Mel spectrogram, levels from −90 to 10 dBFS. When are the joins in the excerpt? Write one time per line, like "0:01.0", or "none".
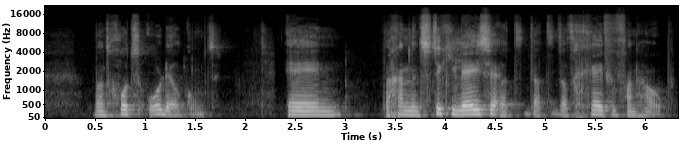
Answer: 0:02.3
0:04.5

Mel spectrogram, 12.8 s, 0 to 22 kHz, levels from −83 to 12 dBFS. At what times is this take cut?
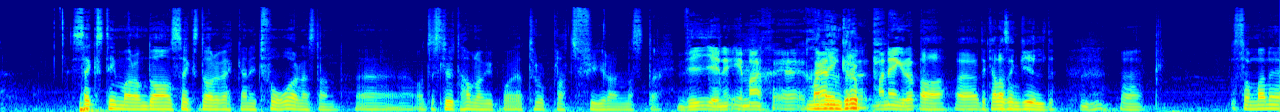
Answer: none

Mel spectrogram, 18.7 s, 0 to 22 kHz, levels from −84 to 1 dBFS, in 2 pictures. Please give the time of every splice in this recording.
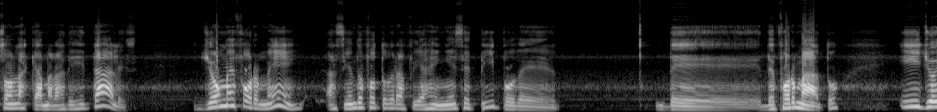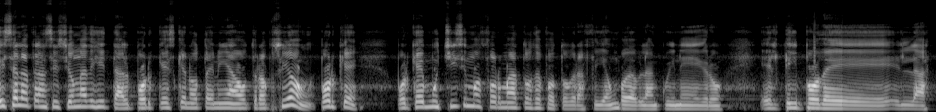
0:12.5
0:15.6

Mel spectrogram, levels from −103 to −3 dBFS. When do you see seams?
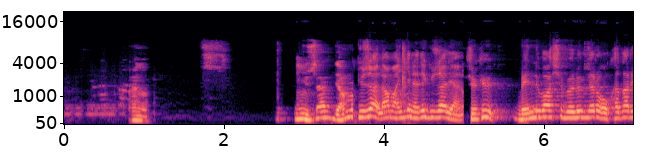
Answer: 0:03.6
0:05.0

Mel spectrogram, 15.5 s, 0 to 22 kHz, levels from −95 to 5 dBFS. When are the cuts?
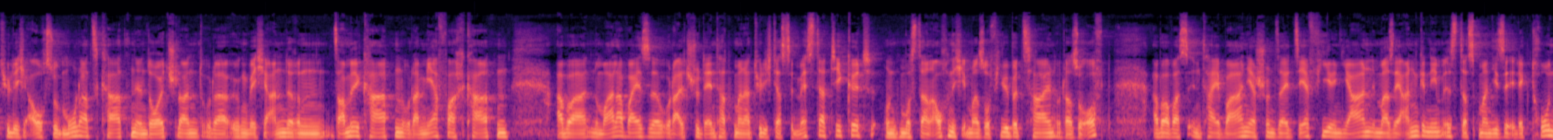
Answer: none

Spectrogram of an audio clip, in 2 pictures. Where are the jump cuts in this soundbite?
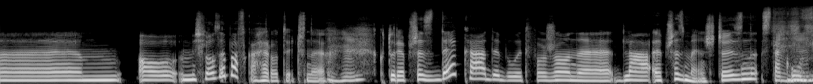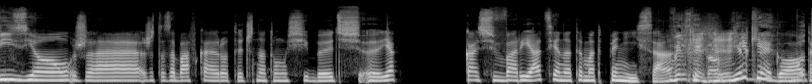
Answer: none

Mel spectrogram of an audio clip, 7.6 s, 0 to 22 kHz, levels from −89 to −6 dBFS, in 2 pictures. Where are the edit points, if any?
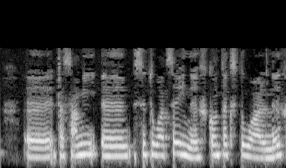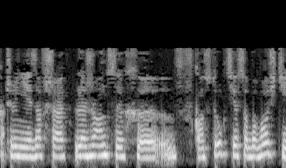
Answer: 0:03.9

